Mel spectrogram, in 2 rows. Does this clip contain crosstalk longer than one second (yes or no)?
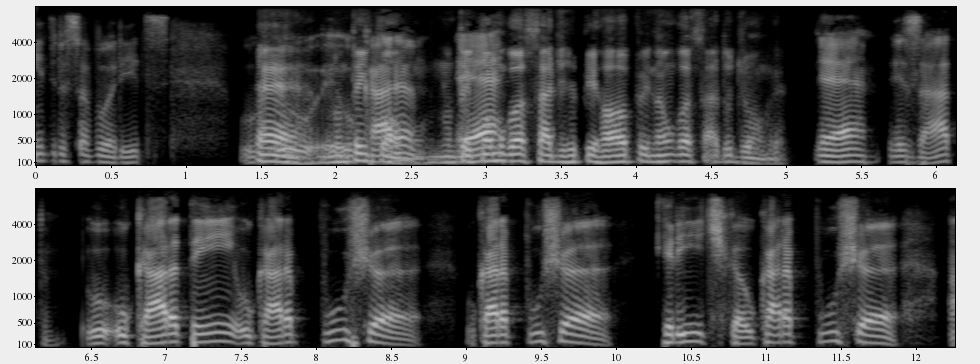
yes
